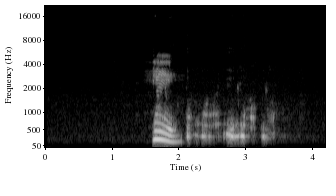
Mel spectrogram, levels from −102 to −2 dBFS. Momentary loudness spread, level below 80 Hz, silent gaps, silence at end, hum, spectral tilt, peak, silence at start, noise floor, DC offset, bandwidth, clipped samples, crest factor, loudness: 20 LU; -84 dBFS; none; 0.9 s; none; -10 dB/octave; -16 dBFS; 1.6 s; -85 dBFS; under 0.1%; 5.4 kHz; under 0.1%; 18 dB; -32 LUFS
